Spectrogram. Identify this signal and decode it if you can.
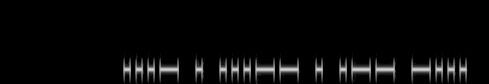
Morse code, heard as a keyed tone, about 20 wpm, 700 Hz. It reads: VE3EWB
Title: DXCC-100 Call Signs - 6 Characters - Repeated 2x - 20wpm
